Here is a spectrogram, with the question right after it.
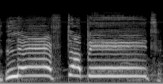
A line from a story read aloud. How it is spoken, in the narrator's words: Angelo shouted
